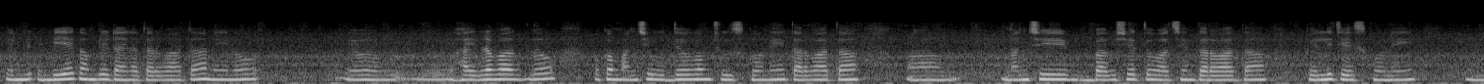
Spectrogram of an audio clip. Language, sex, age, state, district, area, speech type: Telugu, female, 18-30, Andhra Pradesh, Visakhapatnam, urban, spontaneous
